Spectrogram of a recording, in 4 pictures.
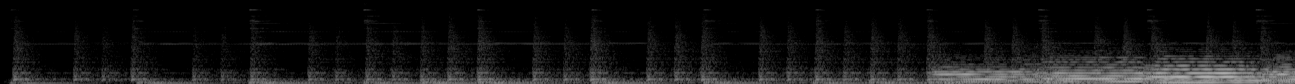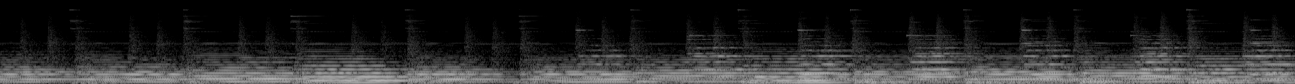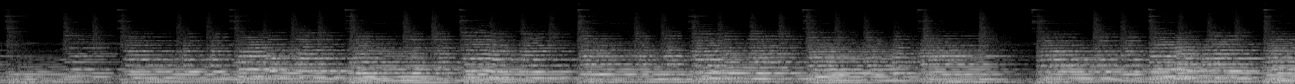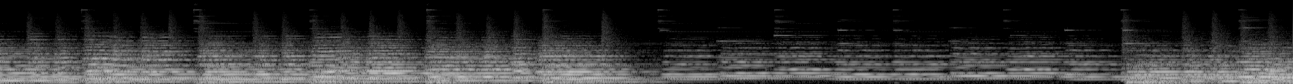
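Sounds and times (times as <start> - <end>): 
classical canon: 9.3 - 51.7.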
